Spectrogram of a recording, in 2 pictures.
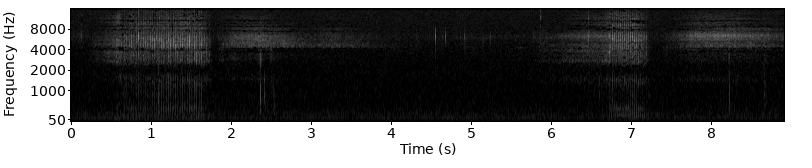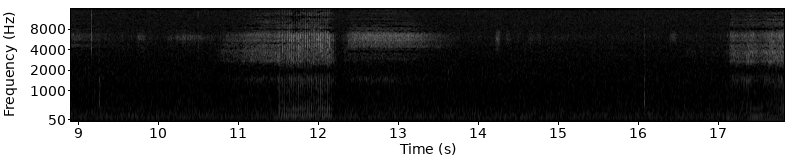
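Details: Snoring: repeated rough snores on each in-breath about every five seconds, with a hissing out-breath, over a low room hum.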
